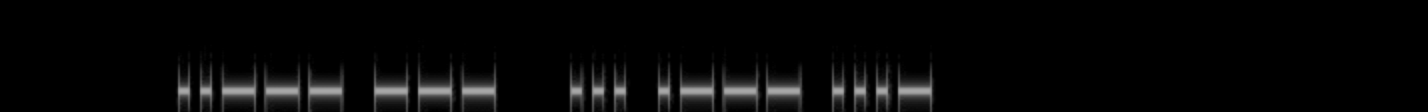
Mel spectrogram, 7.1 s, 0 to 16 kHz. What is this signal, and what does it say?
Morse code, heard as a keyed tone, about 22 wpm, 700 Hz. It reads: 2O SJV
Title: Winter Field Day Exchanges Encore 22wpm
